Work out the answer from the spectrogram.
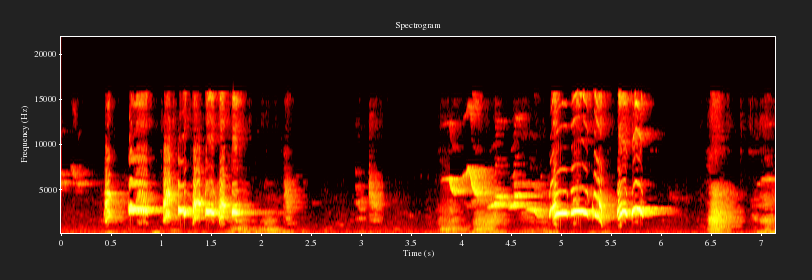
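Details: Orange-headed thrush singing vigorously as a lure for reluctant birds: a loud rapid warbled phrase, a pause, then a rising high run into loud swooping whistles and a short scratchy note.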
